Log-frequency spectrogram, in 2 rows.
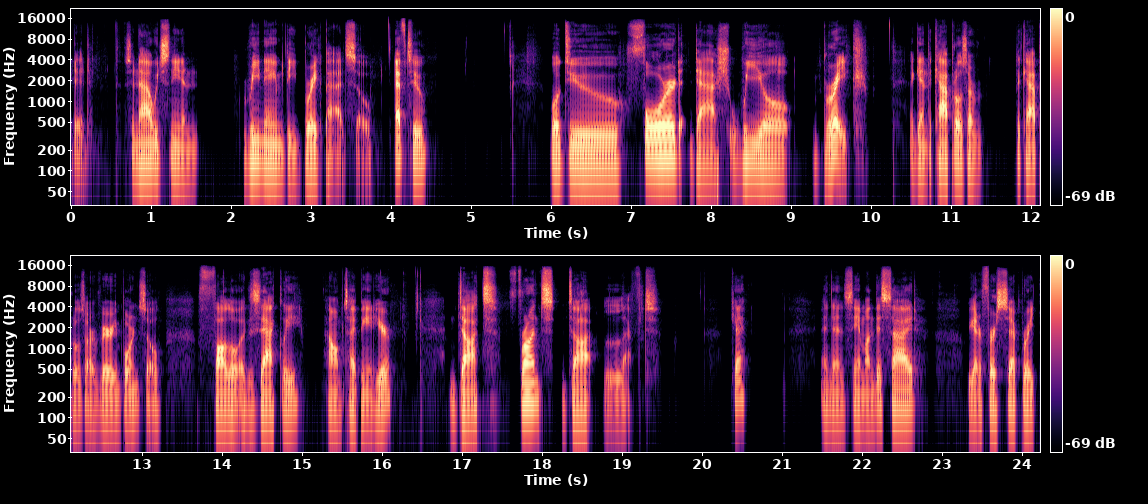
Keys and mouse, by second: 0.6 click, 1.1 click, 4.1 F2, 8.7 e, 20.6-21.1 middle drag, 21.6 shift+middle click, 22.3 middle click, 22.9 click, 23.2 shift+middle drag, 24.1 shift+middle click.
